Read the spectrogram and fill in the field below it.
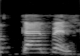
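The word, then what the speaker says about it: campaign: कैंपेन, कैंपेन में देखिए यहाँ पे एन आया, एन से पहले क्या आपका है, जी आया। इसको भी हम क्या करेंगे, जी को हम नहीं पढ़ेंगे, साइलेंट रहता है, मुक रहता है और इसको हम प्रोनाउंसिएशन नहीं करते हैं।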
